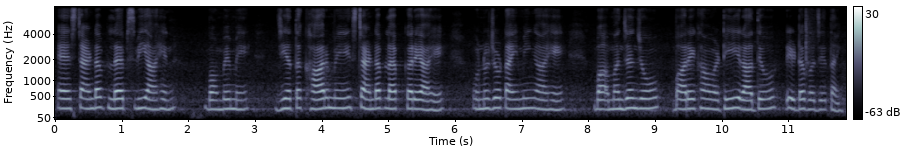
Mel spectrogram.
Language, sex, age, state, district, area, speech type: Sindhi, female, 30-45, Maharashtra, Thane, urban, spontaneous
